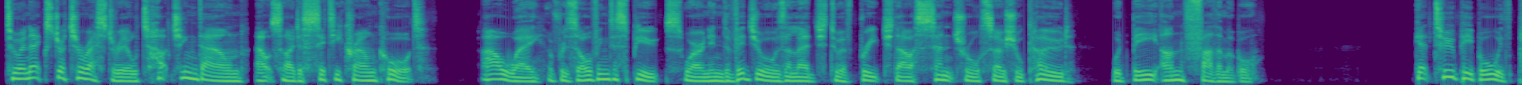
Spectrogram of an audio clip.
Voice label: Bookread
